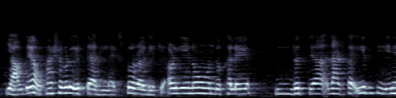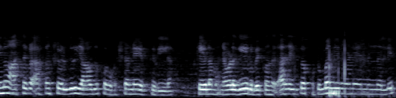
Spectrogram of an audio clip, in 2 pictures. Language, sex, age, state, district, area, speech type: Kannada, female, 45-60, Karnataka, Mandya, rural, spontaneous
